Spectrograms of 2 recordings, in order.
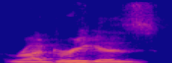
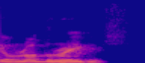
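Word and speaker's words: Rodrigues: rodriguez the portuguese pronounced rodriguez r rodriguez d r i g u e s wherever you see a z in spanish gomez is gomes in portuguese sanchez would be science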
